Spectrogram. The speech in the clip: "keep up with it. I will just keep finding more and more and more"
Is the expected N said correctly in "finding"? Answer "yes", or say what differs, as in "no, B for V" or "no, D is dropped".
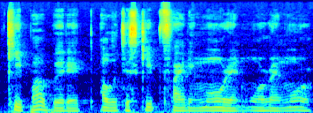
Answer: no, N is dropped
